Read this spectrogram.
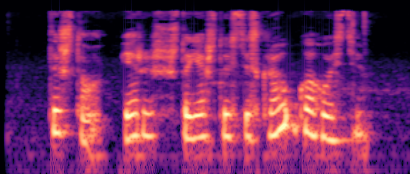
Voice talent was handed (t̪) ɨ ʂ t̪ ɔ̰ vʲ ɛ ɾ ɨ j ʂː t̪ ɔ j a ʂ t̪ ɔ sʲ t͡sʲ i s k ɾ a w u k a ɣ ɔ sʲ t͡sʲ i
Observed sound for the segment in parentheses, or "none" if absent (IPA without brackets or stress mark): t̪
